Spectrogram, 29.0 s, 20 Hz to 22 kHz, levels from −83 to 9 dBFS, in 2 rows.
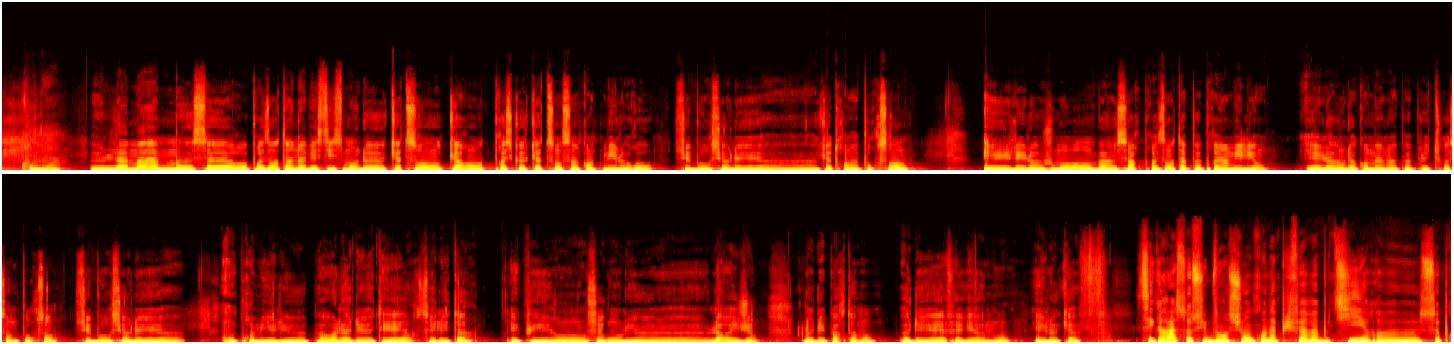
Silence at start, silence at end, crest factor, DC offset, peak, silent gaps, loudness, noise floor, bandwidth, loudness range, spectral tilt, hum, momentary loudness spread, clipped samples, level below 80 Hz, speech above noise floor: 0 s; 0.1 s; 14 dB; under 0.1%; 0 dBFS; none; -15 LUFS; -44 dBFS; 12.5 kHz; 3 LU; -7 dB/octave; none; 7 LU; under 0.1%; -42 dBFS; 31 dB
